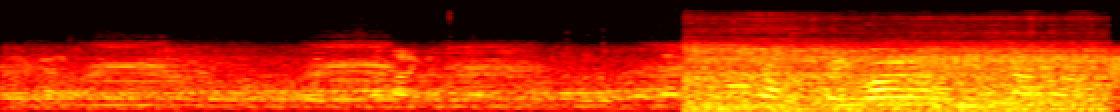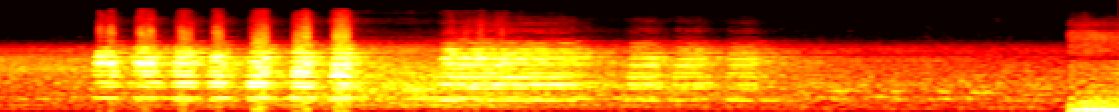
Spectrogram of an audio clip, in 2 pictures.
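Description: Street crowd chatter, then a vehicle horn about halfway through: six quick toots in about a second, followed by more honking.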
